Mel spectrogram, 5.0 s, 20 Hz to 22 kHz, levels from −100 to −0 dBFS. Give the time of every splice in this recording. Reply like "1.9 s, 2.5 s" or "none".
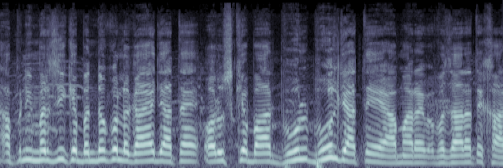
none

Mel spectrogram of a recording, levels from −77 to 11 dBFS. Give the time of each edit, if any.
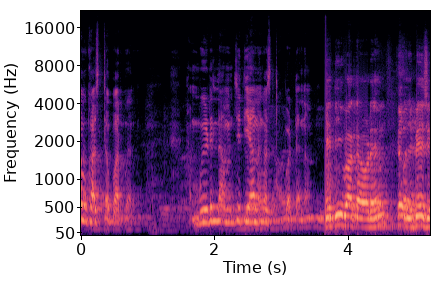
3.7 s

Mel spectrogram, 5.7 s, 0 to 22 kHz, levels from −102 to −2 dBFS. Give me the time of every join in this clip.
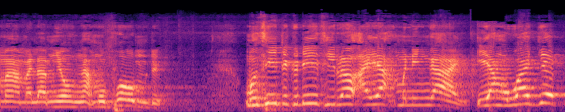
4.7 s

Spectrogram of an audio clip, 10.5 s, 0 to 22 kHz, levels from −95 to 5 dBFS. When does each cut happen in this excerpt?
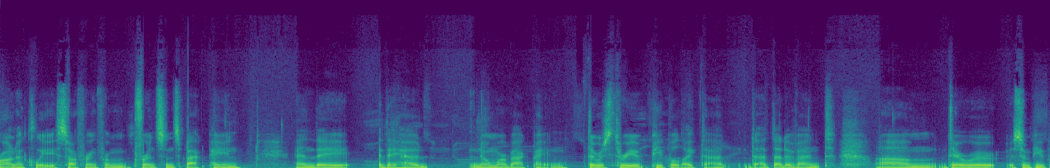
5.8 s

